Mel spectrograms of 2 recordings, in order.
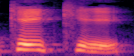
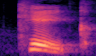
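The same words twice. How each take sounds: First: A vowel sound is added after the final k. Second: The word ends on the k, no vowel after. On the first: The speaker calls it wrong. "ou cake" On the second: The speaker calls it right. "você vai falar só cake. O E, ele não é emitido aqui"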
